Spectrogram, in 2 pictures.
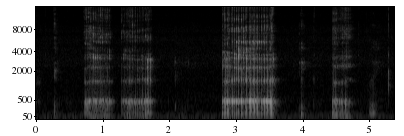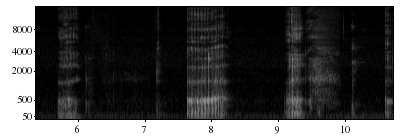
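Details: Frequent loud burps, about eight in ten seconds at irregular intervals in a quiet room, recorded continuously; the person says this can go on for hours and has been a struggle for the last couple of years. Excessive belching.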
